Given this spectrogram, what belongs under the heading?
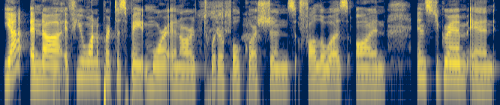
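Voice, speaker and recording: A woman with a mid-pitched voice presents a segment on a talk show. She speaks informally, as in casual on-air chat. The sound is dry, without room echo. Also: fairly even intonation, normal speed. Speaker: show's social media presenter.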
